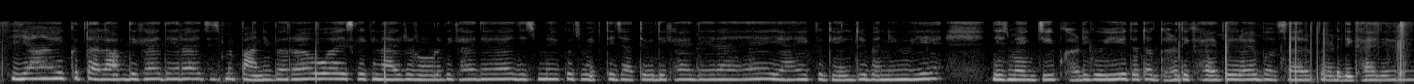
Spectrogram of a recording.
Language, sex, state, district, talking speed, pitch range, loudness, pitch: Hindi, female, Bihar, Sitamarhi, 230 wpm, 220-245 Hz, -29 LUFS, 225 Hz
